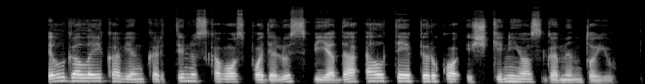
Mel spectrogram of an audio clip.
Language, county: Lithuanian, Marijampolė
